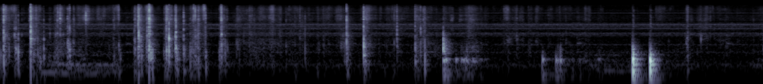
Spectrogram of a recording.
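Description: A deck of oracle cards being shuffled by hand: irregular soft clicks and rustles of cards sliding, with two louder thumps about eight and a half seconds in.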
